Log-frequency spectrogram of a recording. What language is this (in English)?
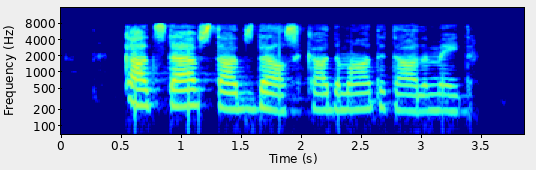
Latvian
